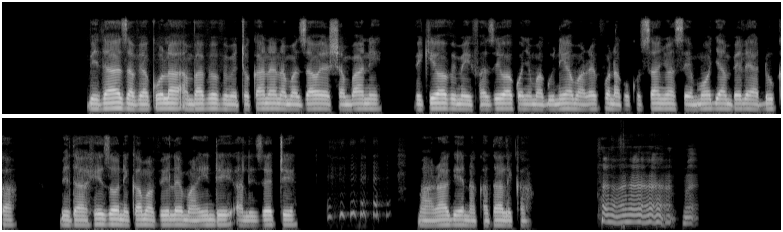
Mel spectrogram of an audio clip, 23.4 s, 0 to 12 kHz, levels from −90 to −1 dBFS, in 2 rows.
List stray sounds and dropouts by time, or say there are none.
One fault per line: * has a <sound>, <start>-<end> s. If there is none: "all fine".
* has a laugh, 16.5-17.5 s
* has a laugh, 20.6-22.1 s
